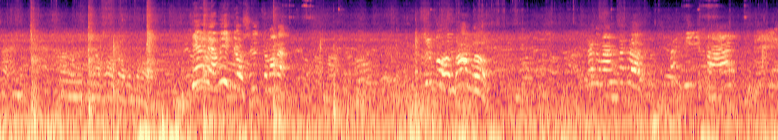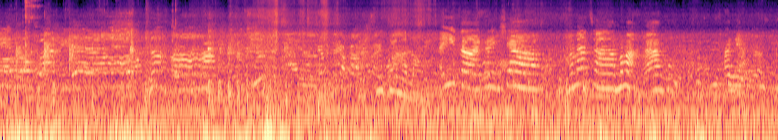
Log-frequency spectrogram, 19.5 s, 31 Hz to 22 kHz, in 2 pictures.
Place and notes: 楊梅第一市場, Yangmei Dist., Taoyuan City - Old traditional market
Old traditional market, traffic sound, vendors peddling Binaural recordings, Sony PCM D100+ Soundman OKM II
